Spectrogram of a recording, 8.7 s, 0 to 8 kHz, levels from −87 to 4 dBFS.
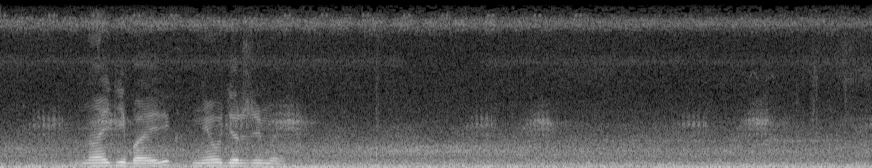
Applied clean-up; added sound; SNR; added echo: none; Insect / Frog; 1 dB; none.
